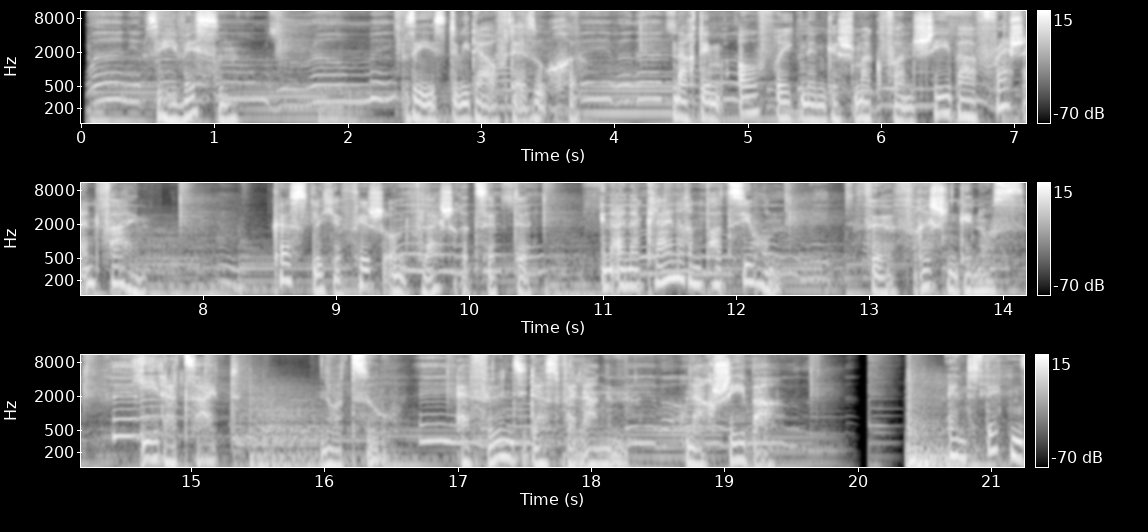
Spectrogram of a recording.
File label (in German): TV Spot; Sheba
